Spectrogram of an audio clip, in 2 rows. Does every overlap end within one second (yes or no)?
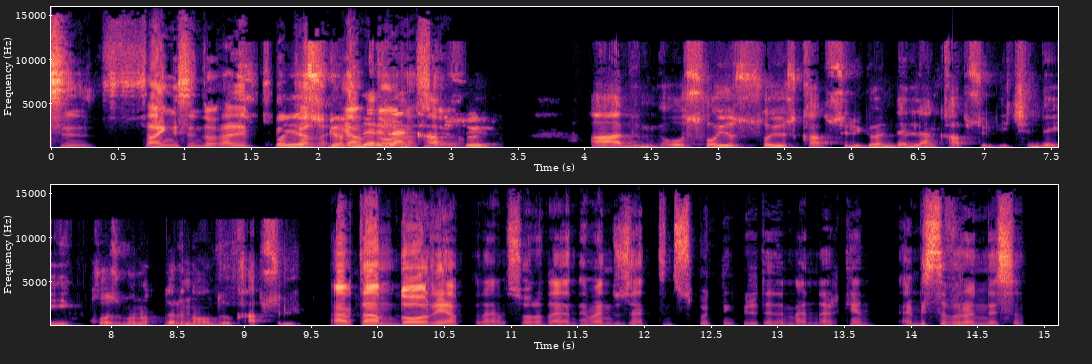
no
